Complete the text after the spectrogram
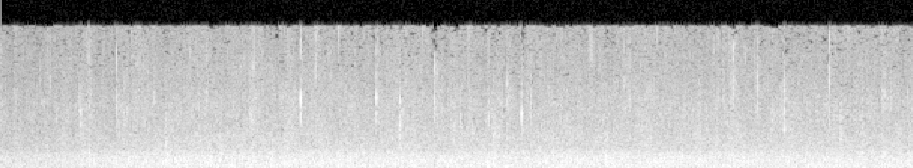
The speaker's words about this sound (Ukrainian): Равік стояв на дощі, що шмагав його, мов кулеметний вогонь із неба.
